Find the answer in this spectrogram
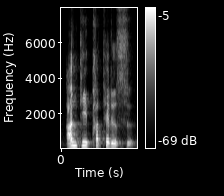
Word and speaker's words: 안티파테르: 살펴야 합니다 헤롯대왕의 아버지가 안티파터에 이걸 조금 헬라어로 발음하게 되면 안티파테르 뭐 파테로스 이렇게 부릅니다에 그래서 헤롯대왕의 아버지이고 원래는이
